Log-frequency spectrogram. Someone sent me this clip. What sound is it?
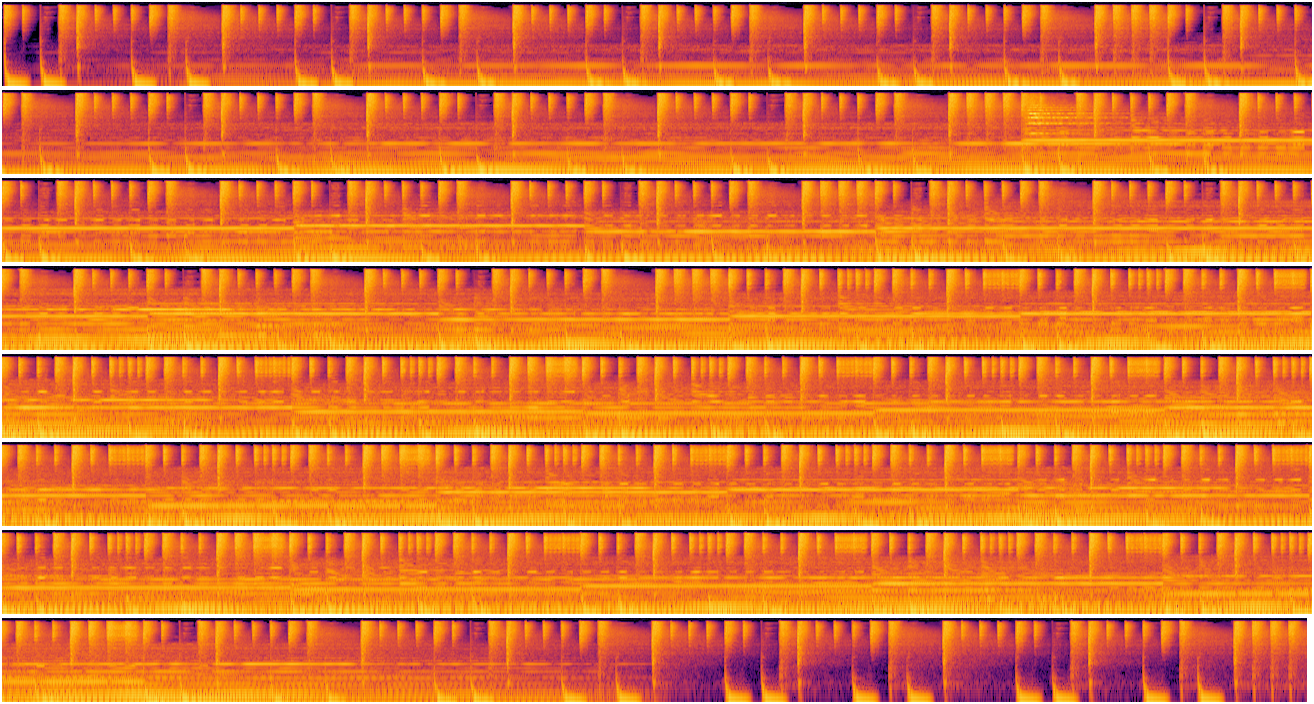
Kawaii Logo
Playful, silly and lightweight loopable electronic track with non-intrusive sounds.
ambient, animation, anime, cartoon, cute, dance, edm, electronic, electronica, funny, happy, intro, kawaii, logo, loop, music, outro, playful, positive, relaxing, silly, soundtrack, sweet, underscore, vlog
